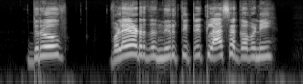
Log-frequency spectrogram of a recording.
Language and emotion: Tamil, angry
